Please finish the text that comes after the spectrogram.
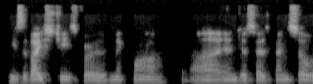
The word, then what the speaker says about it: Mi'kmaq: Mi'kmaq. That's the native pronunciation of the word Micmac. Micmac is the European version.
